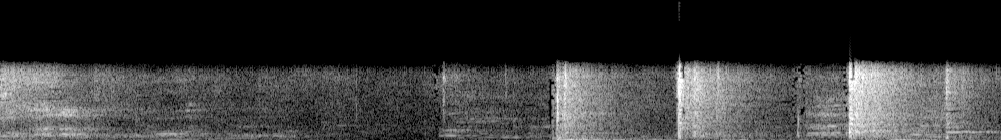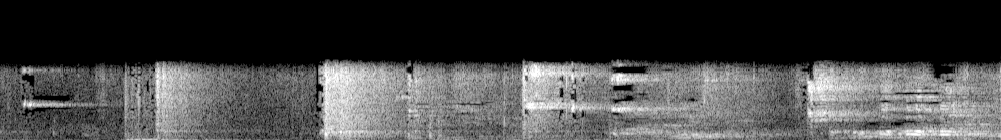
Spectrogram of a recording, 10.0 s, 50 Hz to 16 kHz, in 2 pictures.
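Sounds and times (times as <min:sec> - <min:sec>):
rackets hitting shuttlecock: 0:02.8 - 0:04.9, 0:05.6 - 0:07.8.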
